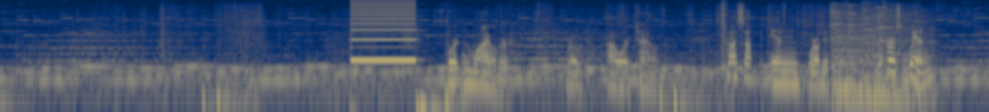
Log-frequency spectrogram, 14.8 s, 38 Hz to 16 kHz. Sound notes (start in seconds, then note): 3.6 buzzer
